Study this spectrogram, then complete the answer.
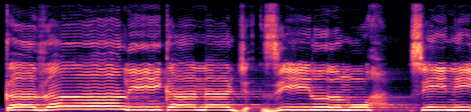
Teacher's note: untuk yang empat harakat kita kasih Irama Nada naik · untuk yang enam harakat kita kasih Irama Nada turun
